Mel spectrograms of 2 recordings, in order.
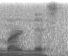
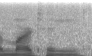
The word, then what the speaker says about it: martensitic: It's a martenist. Let's pronounce this correctly. It's a martensitic.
